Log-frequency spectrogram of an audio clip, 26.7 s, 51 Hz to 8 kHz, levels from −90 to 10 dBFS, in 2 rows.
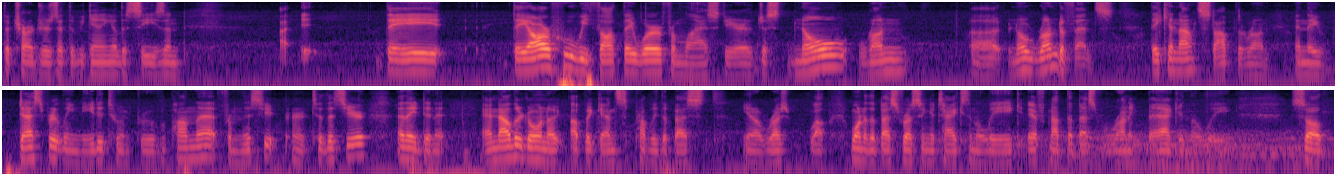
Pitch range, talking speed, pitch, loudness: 100-125 Hz, 180 wpm, 110 Hz, -28 LUFS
